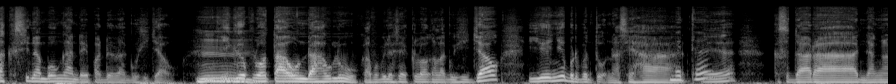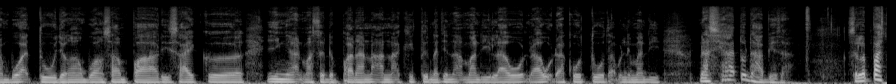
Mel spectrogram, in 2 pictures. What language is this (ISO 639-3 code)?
msa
